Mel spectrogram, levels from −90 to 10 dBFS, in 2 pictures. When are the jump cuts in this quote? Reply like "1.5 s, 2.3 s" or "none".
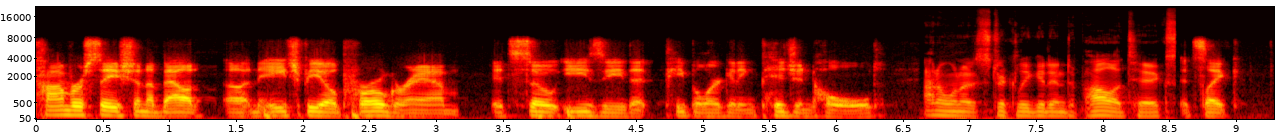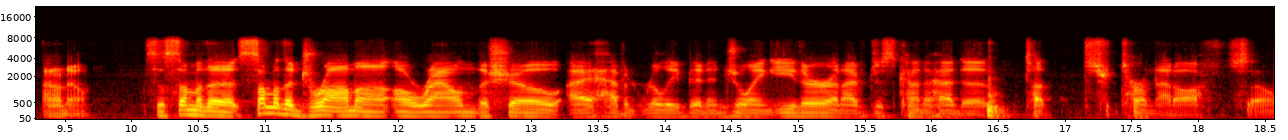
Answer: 6.6 s, 8.6 s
